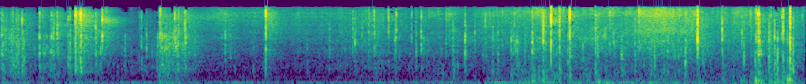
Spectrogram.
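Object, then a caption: Thin plastic bag. A large, thin, clear plastic bag, empty and hollow, is held in both hands in front of a clip-on microphone and crinkled and crumpled with the fingertips. The result is a dense run of crinkling with sharp, bright crackles over a low rustle. It dips quieter in the middle and grows louder and busier toward the end.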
